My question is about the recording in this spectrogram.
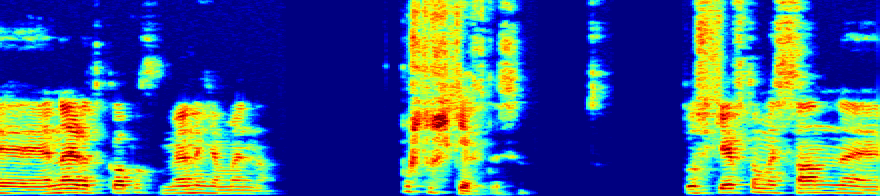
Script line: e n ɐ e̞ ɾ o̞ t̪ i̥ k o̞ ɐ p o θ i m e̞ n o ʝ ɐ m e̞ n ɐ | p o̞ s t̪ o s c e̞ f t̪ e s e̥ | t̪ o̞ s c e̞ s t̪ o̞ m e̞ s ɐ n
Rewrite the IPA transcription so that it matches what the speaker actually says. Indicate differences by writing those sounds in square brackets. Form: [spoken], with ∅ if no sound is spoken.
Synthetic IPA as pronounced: e n ɐ e̞ ɾ o̞ t̪ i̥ k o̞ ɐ p o θ i m e̞ n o ʝ ɐ m e̞ n ɐ | p o̞ s t̪ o s c e̞ f t̪ e s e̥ | t̪ o̞ s c e̞ [f] t̪ o̞ m e̞ s ɐ n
